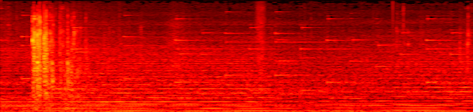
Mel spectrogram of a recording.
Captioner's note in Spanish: traqueteo de la puerta de la celda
